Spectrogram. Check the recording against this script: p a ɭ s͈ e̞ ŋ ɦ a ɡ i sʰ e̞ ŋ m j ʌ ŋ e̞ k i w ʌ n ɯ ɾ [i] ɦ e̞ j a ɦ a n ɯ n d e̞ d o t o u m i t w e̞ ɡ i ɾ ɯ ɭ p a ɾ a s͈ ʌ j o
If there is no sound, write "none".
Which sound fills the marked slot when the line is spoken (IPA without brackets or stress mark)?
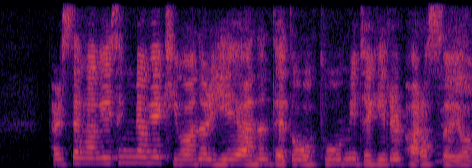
i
